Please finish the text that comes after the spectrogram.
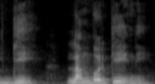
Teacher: Note that the stress is on the second last syllable, Ghee, Lamborghini.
